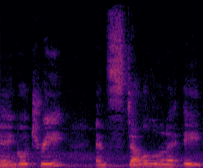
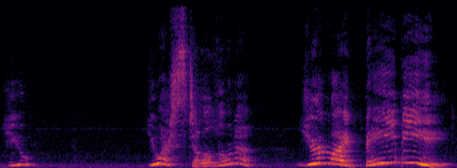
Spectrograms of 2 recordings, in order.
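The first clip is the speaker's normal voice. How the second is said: amazed joy; 10 semitones higher, 6 dB louder than usual. Acted. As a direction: build from wonder to a loud, joyful cry. Mother bat recognizes her lost baby.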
